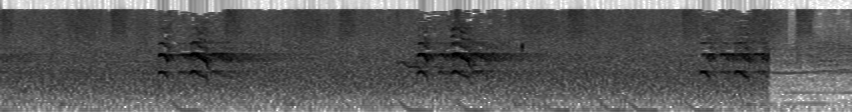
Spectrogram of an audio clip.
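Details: A black sparrowhawk (Accipiter melanoleucus) at Waterberg gives three short, sharp, high calls about every one and a half seconds over a steady background hiss.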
